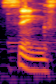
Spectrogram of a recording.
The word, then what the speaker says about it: Singh: two hours later we can officially call this sings that's how they pronounce it yes okay so this is the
